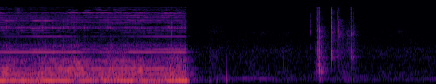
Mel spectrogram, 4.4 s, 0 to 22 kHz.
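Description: Music playing from a Sony NWZ-A826 Walkman through its speaker dock, cutting off abruptly about halfway through as the player is taken out of the dock. Near the end, a short cluster of clicks from the player being handled.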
